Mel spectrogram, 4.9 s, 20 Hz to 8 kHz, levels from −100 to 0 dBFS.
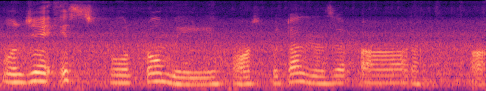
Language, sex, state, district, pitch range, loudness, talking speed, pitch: Hindi, female, Madhya Pradesh, Umaria, 185-225 Hz, -17 LUFS, 110 wpm, 200 Hz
